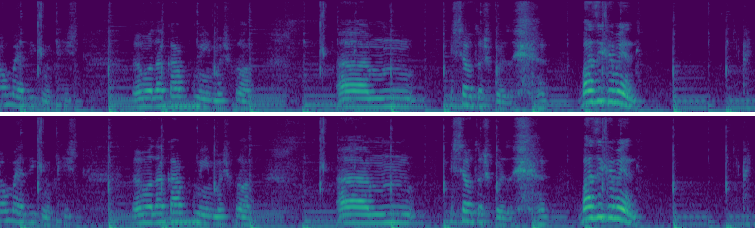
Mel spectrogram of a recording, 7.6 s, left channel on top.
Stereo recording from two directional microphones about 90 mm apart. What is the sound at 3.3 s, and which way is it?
Speech, 15° right (ahead or behind).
